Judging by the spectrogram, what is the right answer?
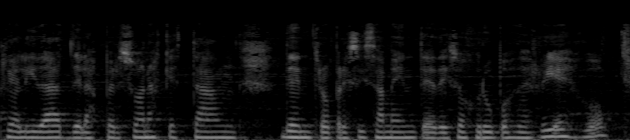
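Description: With a Cuban accent, a woman speaks at a moderate pace. Room echo is audible. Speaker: art curator. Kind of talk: radio interview.

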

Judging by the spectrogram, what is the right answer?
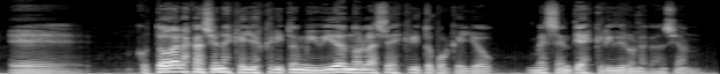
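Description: With audible room echo, a man talks at a very fast pace with ordinary pitch variation. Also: medium pitch for a man. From Venezuela (Valencia), born in Córdoba, Argentina. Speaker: singer-songwriter and writer. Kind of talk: casual interview chat.

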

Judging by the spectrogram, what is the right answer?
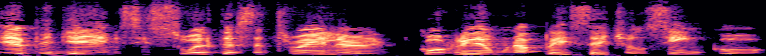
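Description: In a high, bright, sharp voice, a man speaks at a fairly slow pace with flat, monotone intonation. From Cuba. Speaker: gaming podcast co-host. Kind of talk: casual chat.

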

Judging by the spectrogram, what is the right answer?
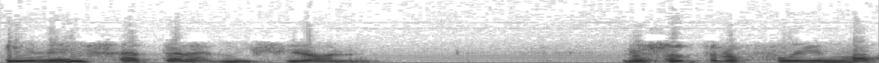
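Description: A man with a Rioplatense accent speaks at a high pitch, his voice swinging very widely in pitch. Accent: Argentine Spanish (rioplatense). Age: 70s. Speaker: retired sports journalist. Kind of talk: interview.

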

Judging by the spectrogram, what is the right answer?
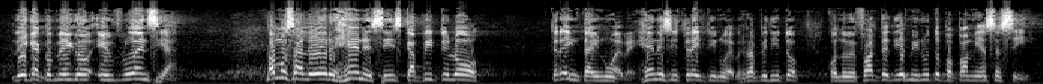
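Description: A man speaks in a high voice at a fairly slow pace, his loudness very even. His tone is animated with ordinary pitch variation, and noticeable background noise is present. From Puerto Rico. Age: 60s. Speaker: preacher. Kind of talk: sermon.

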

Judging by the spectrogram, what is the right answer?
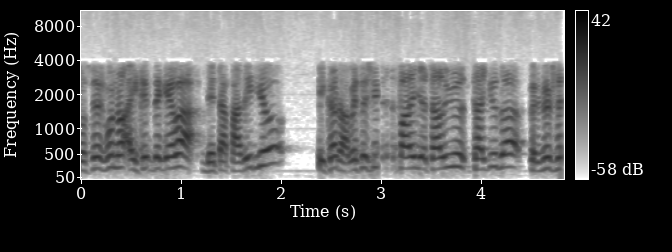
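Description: A man at a high pitch and very fast pace with ordinary pitch variation. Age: 50s. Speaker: reality show contestant. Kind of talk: casual chat.

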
